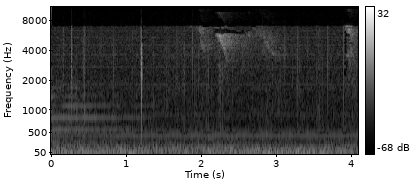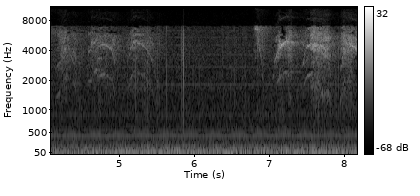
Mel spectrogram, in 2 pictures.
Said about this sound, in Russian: Птичка, почему ты так кричишь? Что-нибудь случилось с птенцами? Да не щебечи ты так, я ничего не могу понять.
